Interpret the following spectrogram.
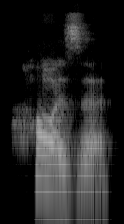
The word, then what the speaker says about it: rosa: But remember that the R in the beginning of a word in Portuguese is pronounced like an H in the beginning of a word, like house, house, rosa, raposa, okay?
